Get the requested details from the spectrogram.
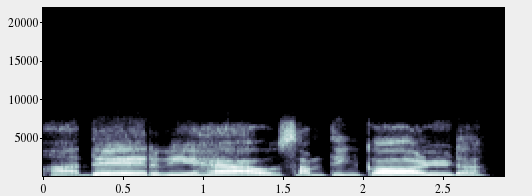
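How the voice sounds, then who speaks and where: A man with a Telugu Indian accent gives an informal live coding lesson, speaking familiarly to learners while repeating phrases and testing their grasp with questions. His mid-range voice has a fairly bright tone and a measured pace. The sound is lo-fi with no echo.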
